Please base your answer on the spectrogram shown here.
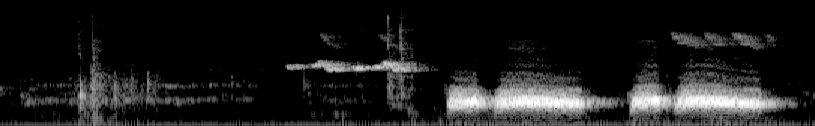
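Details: Spotted dove calling, played to rouse doves that will not call. A thin, high whistle from another bird comes first, then two loud, deep coo phrases, each beginning with a short stuttered note.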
